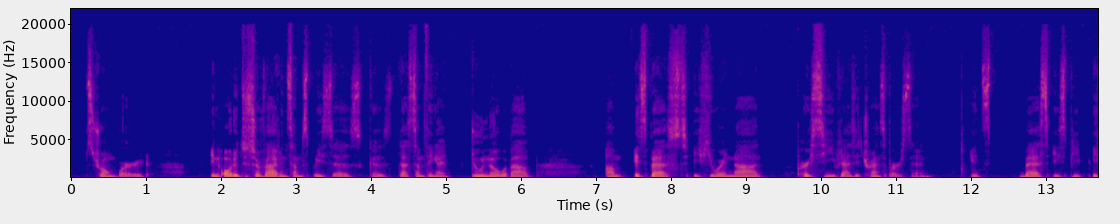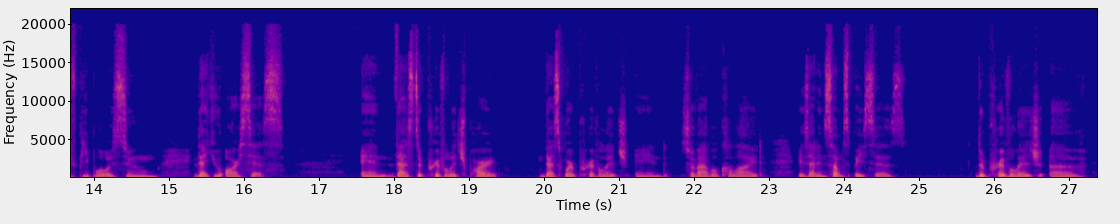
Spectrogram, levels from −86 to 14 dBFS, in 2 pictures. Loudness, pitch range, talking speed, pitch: -36 LUFS, 110-130 Hz, 125 wpm, 115 Hz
